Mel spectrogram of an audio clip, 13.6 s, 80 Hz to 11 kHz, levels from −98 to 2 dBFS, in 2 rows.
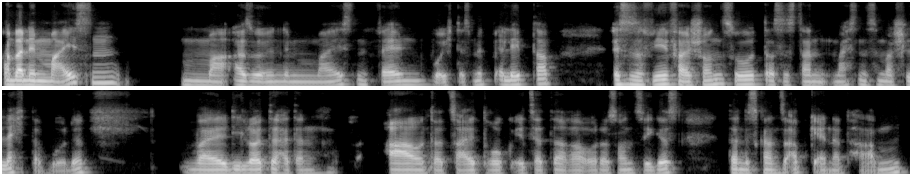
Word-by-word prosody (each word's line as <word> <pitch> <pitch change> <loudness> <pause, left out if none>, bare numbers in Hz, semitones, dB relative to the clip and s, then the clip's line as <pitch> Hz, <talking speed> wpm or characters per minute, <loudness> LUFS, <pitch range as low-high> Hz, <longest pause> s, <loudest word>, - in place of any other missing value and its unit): aber 125 -1 +10
in 120 - +10
den 115 -1 +8
meisten 175 - +2 0.4
ma 110 -4 -2
also 110 -2 +2
in 105 +1 -1
den 100 -1 -3
meisten 120 +5 -4
Fällen, 115 +2 0
wo - - -1
ich 100 - -4
das - - -11
miterlebt 130 +3 -1
habe, 150 0 0 0.4
ist 135 0 +3
es - - +4
auf 120 - -2
jeden 135 +1 +5
Fall 105 - +5
schon 125 +7 0
so, 135 -2 +3
dass 115 -4 -4
es 110 0 -9
dann 105 -2 -3
meistens 115 +2 -8
immer 110 -2 -3
schlechter 125 +4 -3
wurde, 125 +9 -5 0.7
weil 105 -1 +4
die 110 - 0
Leute 105 0 +4
halt 100 0 -5
dann, 100 +4 -9 0.4
A 105 0 +8
unter 95 -1 -3
Zeitdruck 100 0 -3
et 100 - -6
cetera 95 -1 -3
oder 95 0 -4
Sonstiges, 100 0 -1 0.3
dann 110 -1 +1
das 105 - -5
Ganze 105 -2 -1
abgeändert - - -6
haben. 125 +7 -5
110 Hz, 205 wpm, -25 LUFS, 100-125 Hz, 0.7 s, aber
